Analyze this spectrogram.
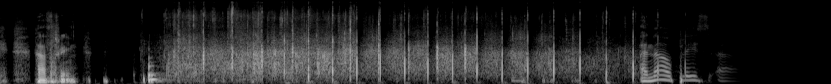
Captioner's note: applause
